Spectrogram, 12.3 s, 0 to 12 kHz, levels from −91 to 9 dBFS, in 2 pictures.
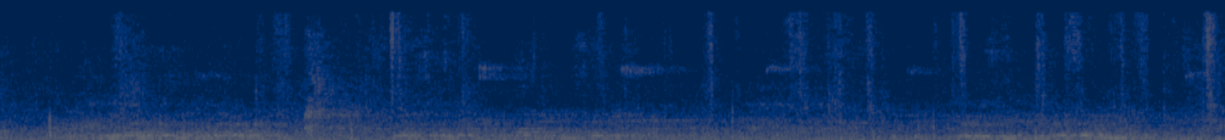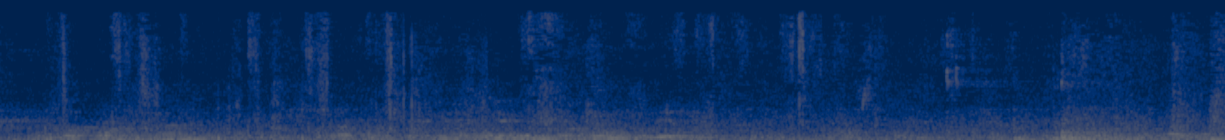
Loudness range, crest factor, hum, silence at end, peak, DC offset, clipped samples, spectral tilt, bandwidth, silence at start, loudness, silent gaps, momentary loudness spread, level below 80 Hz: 3 LU; 20 dB; none; 0 s; -38 dBFS; under 0.1%; under 0.1%; -5 dB/octave; 12 kHz; 0 s; -59 LUFS; none; 6 LU; -72 dBFS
